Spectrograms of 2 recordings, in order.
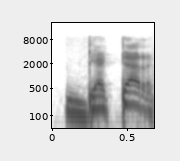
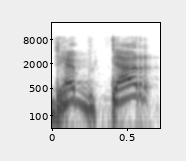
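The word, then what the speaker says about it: debtor: नहीं गलत स्पेलिंग बोल रहे हो। गलत प्रोनाउंसिएशन बोल रहे हो। हां डेप्टर मगर पढ़ना है डेटर।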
